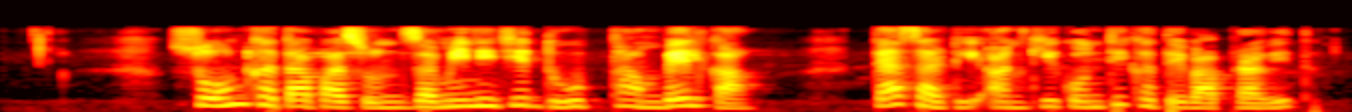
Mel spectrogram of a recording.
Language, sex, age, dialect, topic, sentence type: Marathi, female, 31-35, Northern Konkan, agriculture, question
